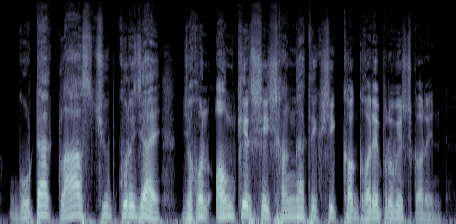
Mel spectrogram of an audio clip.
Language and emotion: Bengali, fearful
